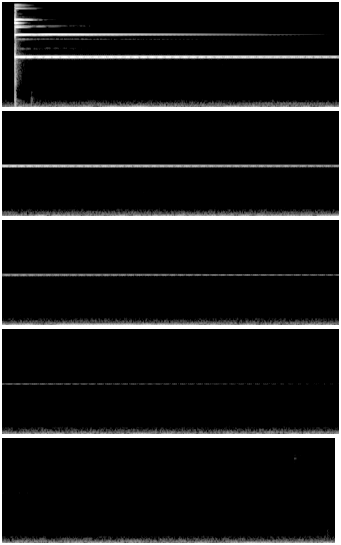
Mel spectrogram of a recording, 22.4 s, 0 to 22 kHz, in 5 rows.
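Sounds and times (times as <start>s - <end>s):
tingsha cymbals: 0.0s - 14.0s.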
